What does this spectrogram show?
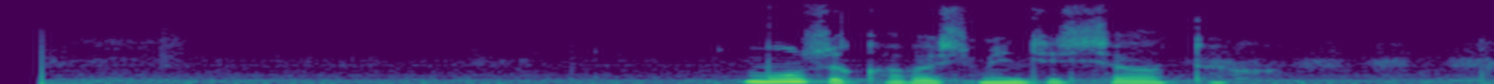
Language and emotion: Russian, sad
